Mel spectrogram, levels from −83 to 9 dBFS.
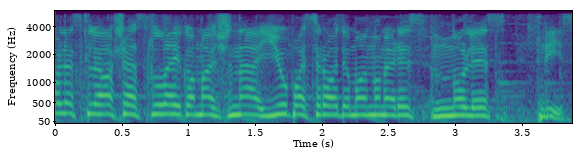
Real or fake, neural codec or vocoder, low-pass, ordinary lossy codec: real; none; 5.4 kHz; AAC, 48 kbps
